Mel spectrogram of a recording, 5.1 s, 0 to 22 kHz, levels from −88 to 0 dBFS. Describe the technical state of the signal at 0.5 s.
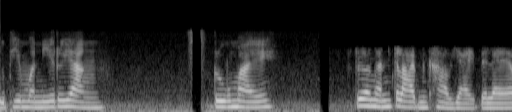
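At 0.5 s the speech is intact, carried over AMR wideband (HD Voice) at 23.85 kbit/s with no fault present at that moment.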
